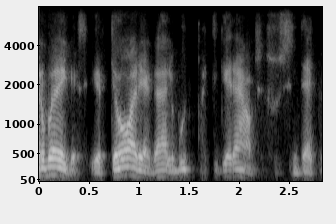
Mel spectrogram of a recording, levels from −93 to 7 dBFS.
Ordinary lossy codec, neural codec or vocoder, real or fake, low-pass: Opus, 16 kbps; codec, 24 kHz, 6 kbps, HILCodec; fake; 7.2 kHz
